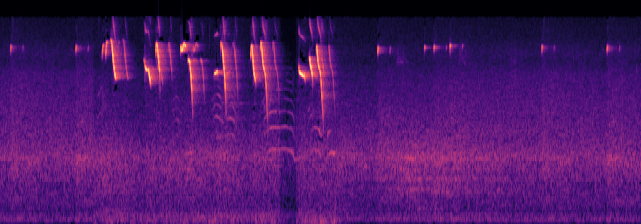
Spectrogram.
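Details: Jilguero (goldfinch) song: a string of loud, shrill, high descending notes in quick succession over about three seconds, then sparse faint high chips.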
